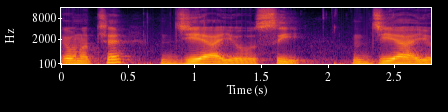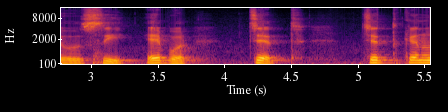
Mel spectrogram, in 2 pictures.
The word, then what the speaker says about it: জ্যায়োসি: কেন জিআইওসি? এখানে আমাদের কি আছে? জফলা আছে। তো জফলার উচ্চারণটা আমরা জানি যে জফলা থাকলে কার মতো উচ্চারিত হয়? ইয়র মতো হয়। তো বর্গীয়াজের সাথে ইয় এবং আকার একসাথে যদি আমরা উচ্চারণ করি তখন এর উচ্চারণটা কেমন হবে? জিয়া।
